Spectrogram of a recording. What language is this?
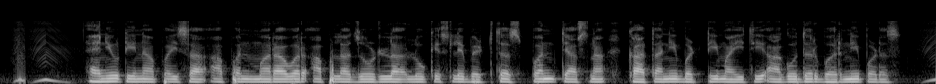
Marathi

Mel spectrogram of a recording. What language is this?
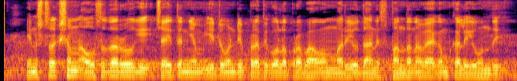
Telugu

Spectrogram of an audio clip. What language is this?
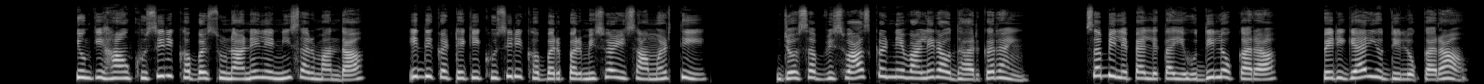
Mandeali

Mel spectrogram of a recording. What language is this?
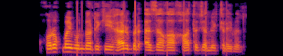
Uyghur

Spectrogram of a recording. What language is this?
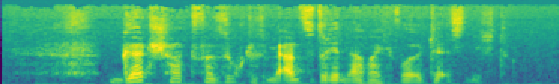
German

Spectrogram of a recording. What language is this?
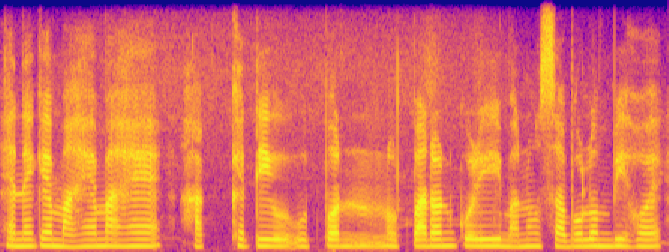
Assamese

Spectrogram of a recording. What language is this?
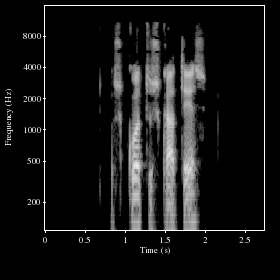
Latvian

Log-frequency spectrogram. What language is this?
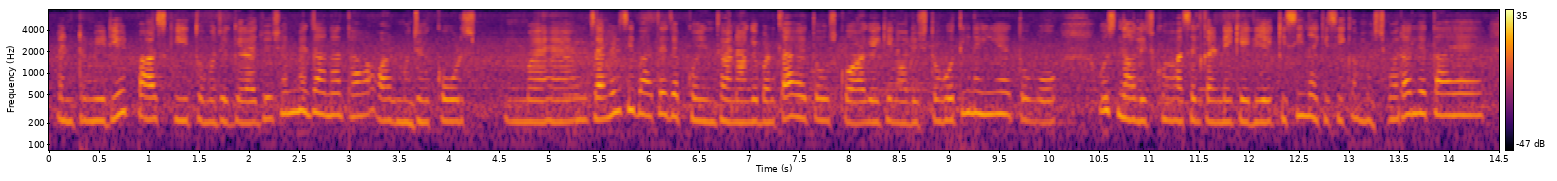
Urdu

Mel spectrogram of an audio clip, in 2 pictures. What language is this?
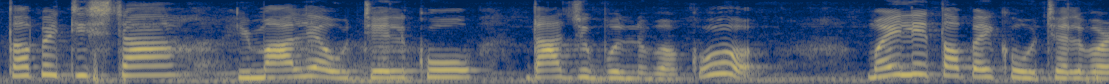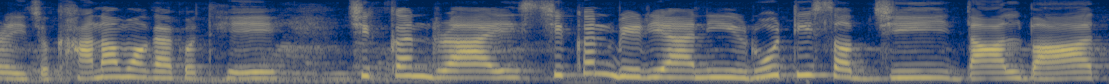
Nepali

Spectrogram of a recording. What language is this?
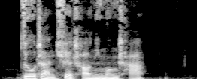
Chinese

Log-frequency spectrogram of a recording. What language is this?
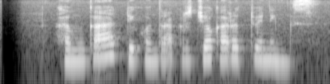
Javanese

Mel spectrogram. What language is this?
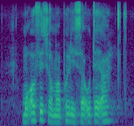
Venda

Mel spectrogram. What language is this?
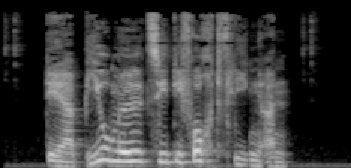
German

